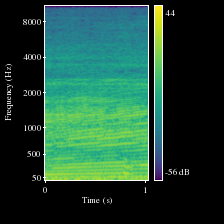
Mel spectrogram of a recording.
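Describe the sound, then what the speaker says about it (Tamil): A Yamaha MT15 V2 motorcycle engine pulls hard through an acceleration test, a steady, loud revving drone with layered harmonics that holds close and continuous without a break. "ஸோ இந்த பைக்கோட ஆக்சலரேஷன் டெஸ்ட் பண்ணலாம்."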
